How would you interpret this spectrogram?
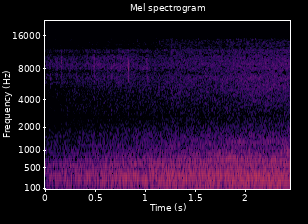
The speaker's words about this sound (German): Der Sturm nimmt zu. Marco kniet am Boden, während der Wind den Sand um ihn aufpeitscht.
